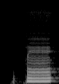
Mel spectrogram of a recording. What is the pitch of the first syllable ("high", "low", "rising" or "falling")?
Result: high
